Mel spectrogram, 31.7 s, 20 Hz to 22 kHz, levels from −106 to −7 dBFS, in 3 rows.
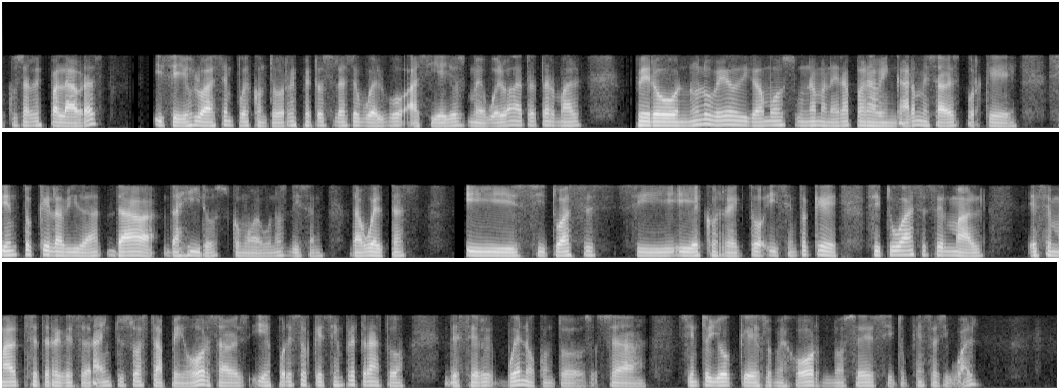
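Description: Speech over a telephone line, with nothing wrong to report.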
